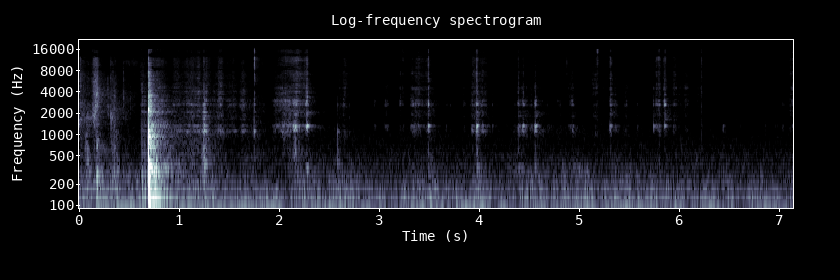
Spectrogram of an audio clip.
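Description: A wooden stir stick scraping and dabbing 5-minute epoxy across a wooden decoy section, a string of faint short scratches. One sharp knock about a second in is the loudest sound.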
